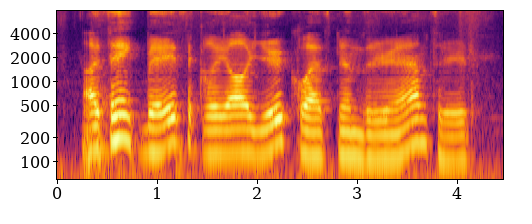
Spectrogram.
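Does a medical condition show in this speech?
Yes: cerebral palsy.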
